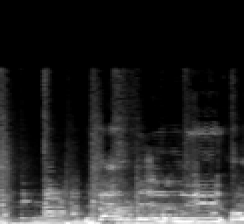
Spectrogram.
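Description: A soul band playing live, with trumpet and tenor saxophone over drums and electric guitar, and singing.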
